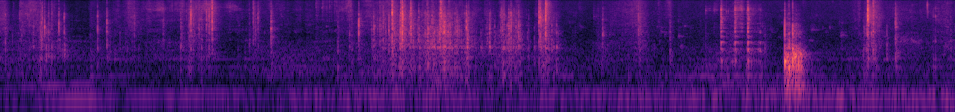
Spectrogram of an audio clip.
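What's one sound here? A plastic piping bag rustles and crinkles.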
